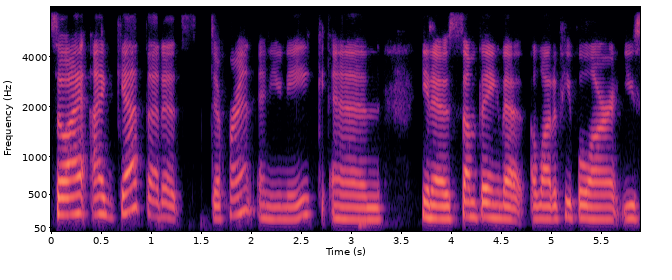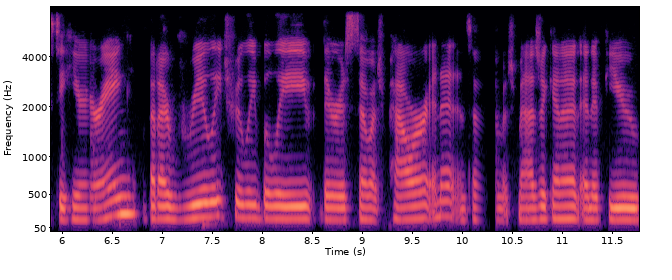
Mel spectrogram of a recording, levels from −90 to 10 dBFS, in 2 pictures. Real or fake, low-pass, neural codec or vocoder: real; 7.2 kHz; none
